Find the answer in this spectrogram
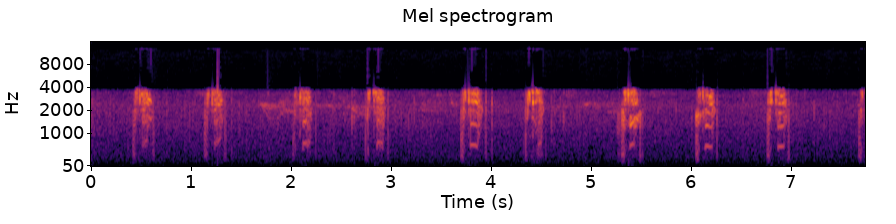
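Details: Estonian black storks after swallowing a big fish: loud, rasping, strongly repeated calls, about nine clear bursts spaced under a second apart, harsh and noisy, with faint hiss between them.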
